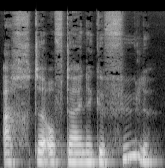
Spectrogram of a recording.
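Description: A woman voicing a calm, patient female guide who gently instructs a doubting man. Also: fairly low pitch, slow pace. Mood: gentle.

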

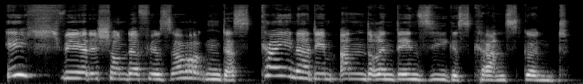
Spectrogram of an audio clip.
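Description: A woman's voice: fairly high pitch, takes it slowly. A woman plays Rivalry as a gleeful schemer rubbing its hands together. The voice is lifted and pleased with itself, in a storybook reading.

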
